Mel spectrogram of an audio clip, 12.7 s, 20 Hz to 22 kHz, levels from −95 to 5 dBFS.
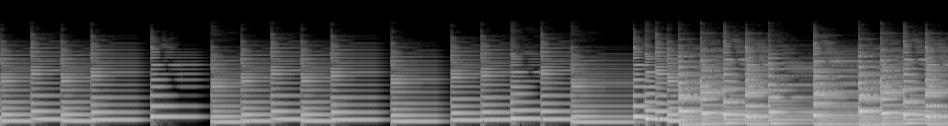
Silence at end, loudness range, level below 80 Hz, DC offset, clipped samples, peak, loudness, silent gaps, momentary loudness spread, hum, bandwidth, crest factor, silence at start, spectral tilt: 0 s; 6 LU; -46 dBFS; under 0.1%; under 0.1%; -6 dBFS; -24 LUFS; none; 9 LU; none; 9 kHz; 16 dB; 0 s; -7 dB/octave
